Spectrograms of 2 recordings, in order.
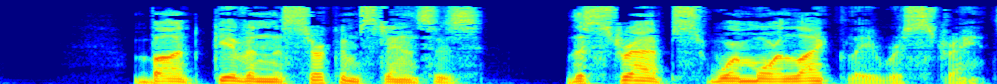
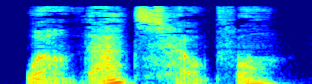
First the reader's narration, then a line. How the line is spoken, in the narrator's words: he whispered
